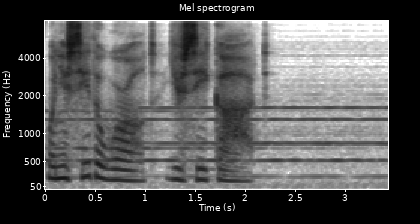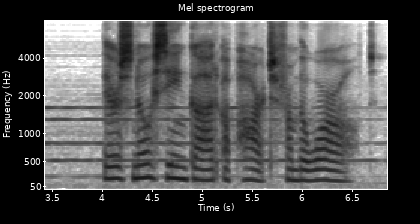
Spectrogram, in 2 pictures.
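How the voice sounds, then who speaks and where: A woman leading a guided meditation, speaking in measured, deliberate phrases with soft endings and pauses. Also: on the low side, steady tone, vocal fry. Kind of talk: guided meditation, slow spoken readings with long pauses. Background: meditation music at beginning and end.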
